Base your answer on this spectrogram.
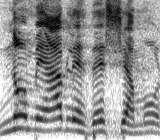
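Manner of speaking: high, restrained put-on demon voice crying out. Retelling how a demon shouted at a preacher: imitating a demon shouting. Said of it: "el demonio se volvió a gritar".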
